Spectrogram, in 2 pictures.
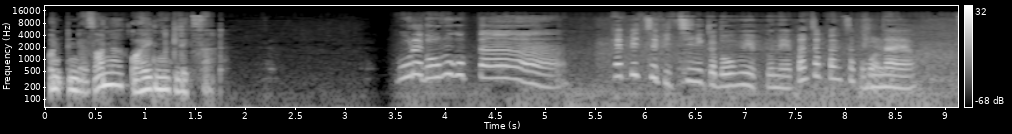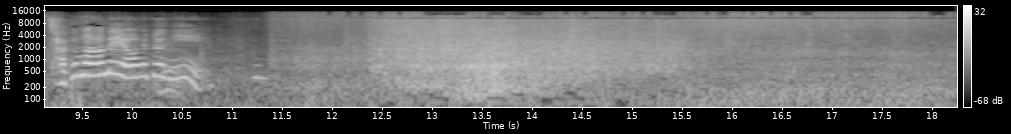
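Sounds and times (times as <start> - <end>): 
speech: 0.0 - 1.8, 3.8 - 11.6
waves breaking on the fine sandy shore of a beach: 11.4 - 18.2.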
